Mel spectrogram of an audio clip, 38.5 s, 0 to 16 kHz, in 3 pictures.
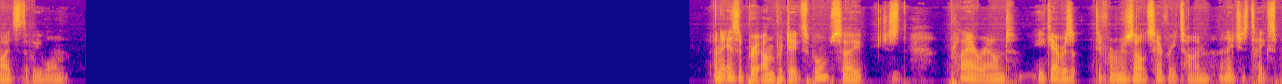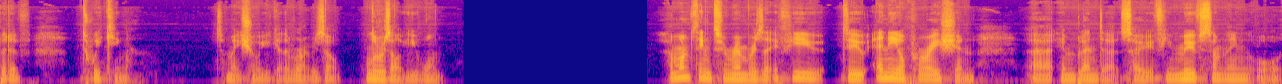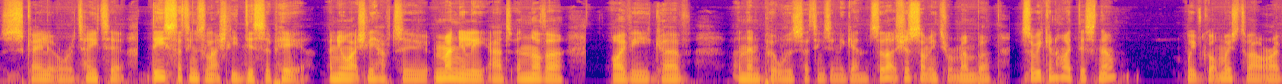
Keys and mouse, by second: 1.6 click, 2.1 middle click, 3.5 right click, 3.6 middle click, 5.9 click, 6.1 click, 6.5 click, 7.7 click, 10.5 middle click, 18.2 click, 31.7 shift+a, 37.6 t.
